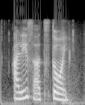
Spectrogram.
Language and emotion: Russian, angry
